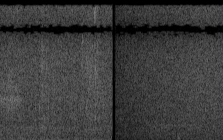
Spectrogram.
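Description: Faint room noise with no distinct event; the background drops suddenly about a second in at an edit, then stays low.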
